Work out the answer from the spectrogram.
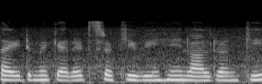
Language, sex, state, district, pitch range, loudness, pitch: Hindi, female, Bihar, Kishanganj, 195-210 Hz, -14 LUFS, 200 Hz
